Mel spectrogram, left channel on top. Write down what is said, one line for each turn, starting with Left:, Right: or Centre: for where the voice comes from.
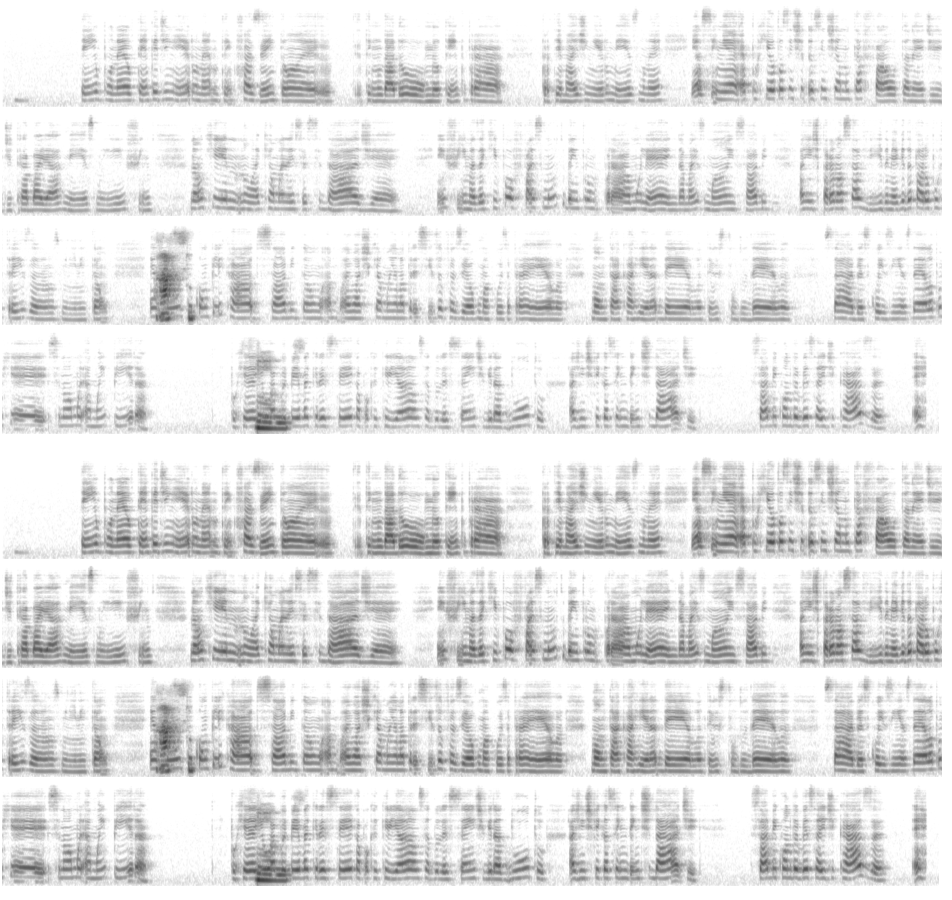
Right: Tempo, né? O tempo é dinheiro, né? Não tem o que fazer. Então, é, eu eu tenho dado o meu tempo para para ter mais dinheiro mesmo, né? E assim, é, é porque eu tô sentindo, eu sentia muita falta, né? De, de trabalhar mesmo, e enfim. Não que não é que é uma necessidade, é. Enfim, mas é que, pô, faz muito bem para pra mulher, ainda mais mãe, sabe? A gente para a nossa vida. Minha vida parou por três anos, menina. Então. É
Centre: Ah,
Right: muito
Centre: sim,
Right: complicado, sabe? Então, a- eu acho que a mãe ela precisa fazer alguma coisa para ela, montar a carreira dela, ter o estudo dela, sabe? As coisinhas dela, porque senão a mu- a mãe pira. Porque aí
Centre: sim,
Right: o bebê vai crescer, daqui a pouco é criança, adolescente, vira adulto, a gente fica sem identidade, sabe? Quando o bebê sair de casa. <laughs>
